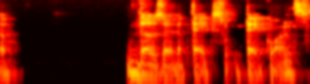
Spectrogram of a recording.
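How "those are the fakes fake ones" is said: put-on deadpan, flat and expressionless. Mimicking how they talk to clients about Braxton Hicks, imitating deadpan delivery. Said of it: "Pretty, pretty deadpan".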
